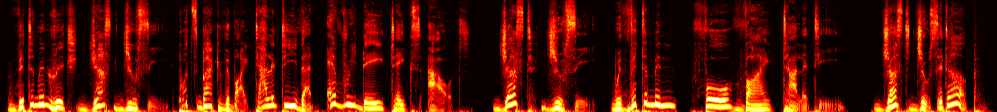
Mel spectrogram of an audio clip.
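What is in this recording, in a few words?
African English, male; Just Juicy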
